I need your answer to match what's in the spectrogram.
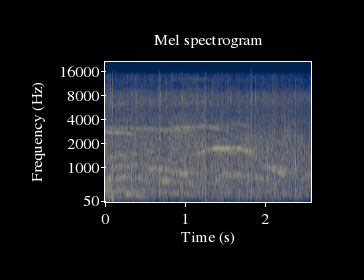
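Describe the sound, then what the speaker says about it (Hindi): Applause from a seated audience at a motivational gathering, a steady wash of many hands clapping close by, with a voice speaking over it. "ये देखो तालियां भी बजाई।"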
